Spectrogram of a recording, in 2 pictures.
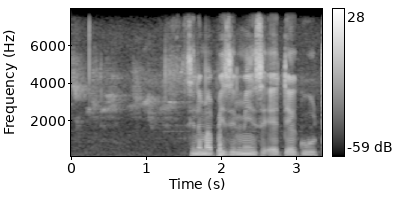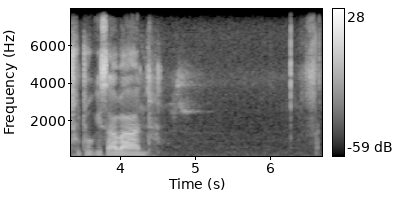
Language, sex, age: Swati, male, 23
